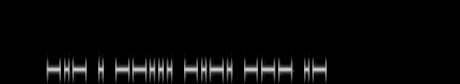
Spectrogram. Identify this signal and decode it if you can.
Morse code, heard as a keyed tone, about 28 wpm, 700 Hz. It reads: KE7COA
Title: USA Call Signs - 6 Characters - 3x Character Spacing - 28wpm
